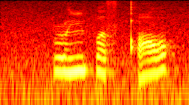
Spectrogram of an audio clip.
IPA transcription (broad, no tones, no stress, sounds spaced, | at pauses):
p ɹ ĩ p ɐ s qʼ ɔ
